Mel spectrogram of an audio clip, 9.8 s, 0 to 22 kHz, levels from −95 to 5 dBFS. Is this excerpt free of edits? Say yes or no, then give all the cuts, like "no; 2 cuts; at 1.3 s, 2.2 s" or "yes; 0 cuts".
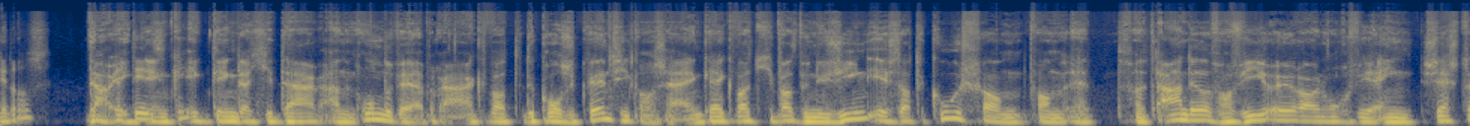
yes; 0 cuts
